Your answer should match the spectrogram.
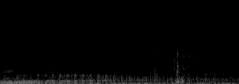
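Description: Slowed-down, deep-pitched sound of slow-motion footage: a low rumble with a drawn-out pitched tone fading early on, and a single knock near the end.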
